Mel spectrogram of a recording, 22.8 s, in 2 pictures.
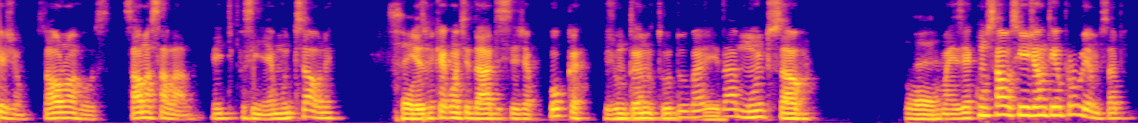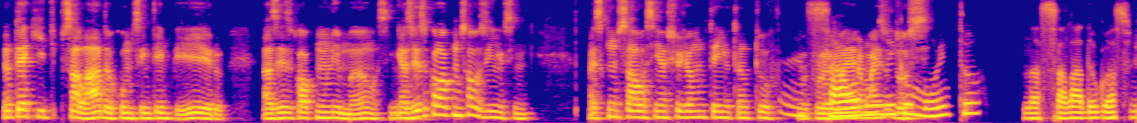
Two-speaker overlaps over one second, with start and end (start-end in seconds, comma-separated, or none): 19.2-20.7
